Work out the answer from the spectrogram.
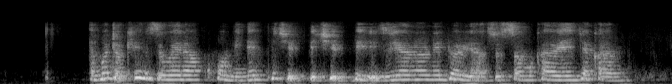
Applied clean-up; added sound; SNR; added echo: neural separator model SepFormer DNS4.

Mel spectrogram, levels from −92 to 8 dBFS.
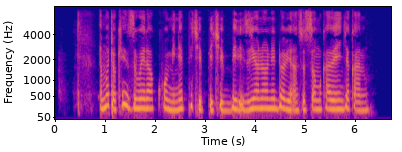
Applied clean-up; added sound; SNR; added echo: none; none; none; none.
